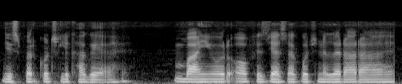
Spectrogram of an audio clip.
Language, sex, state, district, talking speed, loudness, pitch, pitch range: Hindi, male, Jharkhand, Ranchi, 225 wpm, -18 LUFS, 120 Hz, 115-125 Hz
